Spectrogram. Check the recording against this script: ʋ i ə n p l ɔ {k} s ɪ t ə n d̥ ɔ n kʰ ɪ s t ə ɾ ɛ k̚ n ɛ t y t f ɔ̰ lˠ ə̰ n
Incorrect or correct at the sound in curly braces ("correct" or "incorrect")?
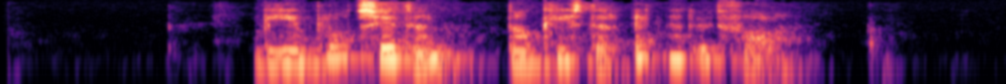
incorrect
